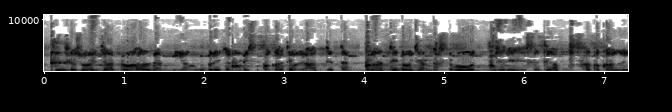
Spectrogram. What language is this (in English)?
Indonesian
